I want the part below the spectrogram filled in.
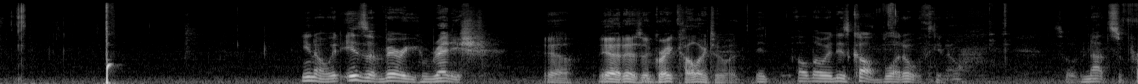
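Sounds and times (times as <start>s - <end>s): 
classic cork pulled from a whiskey bottle: 1.0s - 1.3s
speech: 3.0s - 9.8s, 10.6s - 11.3s.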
